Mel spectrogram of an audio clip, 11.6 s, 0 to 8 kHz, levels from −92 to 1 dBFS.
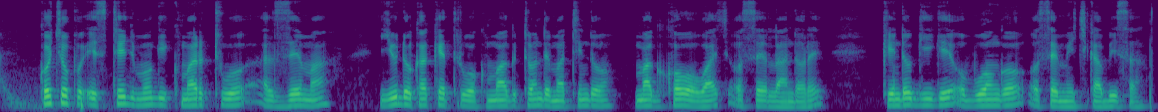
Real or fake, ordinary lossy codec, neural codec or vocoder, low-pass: real; none; none; none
